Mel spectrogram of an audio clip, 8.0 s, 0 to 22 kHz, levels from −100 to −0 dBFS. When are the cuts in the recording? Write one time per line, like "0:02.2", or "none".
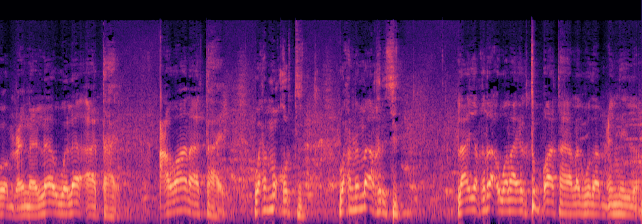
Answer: none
